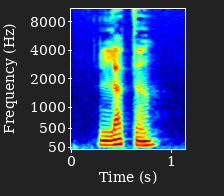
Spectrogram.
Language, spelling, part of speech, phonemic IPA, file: French, latin, adjective / noun, /la.tɛ̃/, Fr-latin.ogg
- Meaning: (adjective) 1. Latin 2. Latino; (noun) 1. the Latin language 2. a male of South American or Mediterranean origins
